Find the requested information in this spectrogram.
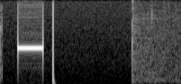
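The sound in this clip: An answering machine beep tone: one loud, steady beep lasting about a quarter second, then a short click, silence, and a low hiss of open line.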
